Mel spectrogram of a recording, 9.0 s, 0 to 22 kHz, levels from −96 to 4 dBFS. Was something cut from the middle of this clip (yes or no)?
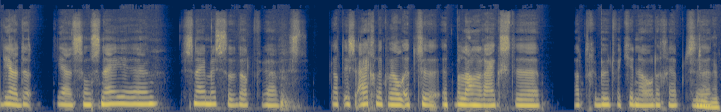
no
